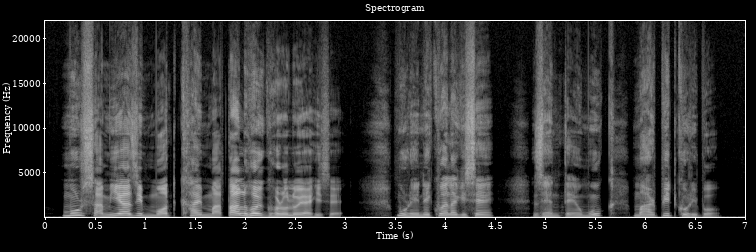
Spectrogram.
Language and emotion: Assamese, fearful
